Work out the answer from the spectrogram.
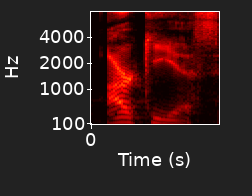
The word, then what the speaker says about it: Arceus: nintendo switch pokemon legends arceus is it arceus arceus is it a hard c it's a soft sea okay um yeah so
